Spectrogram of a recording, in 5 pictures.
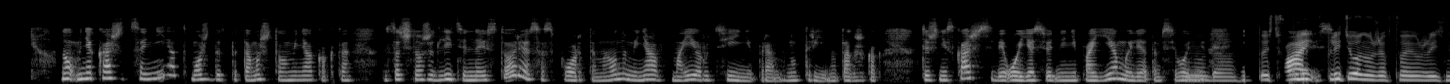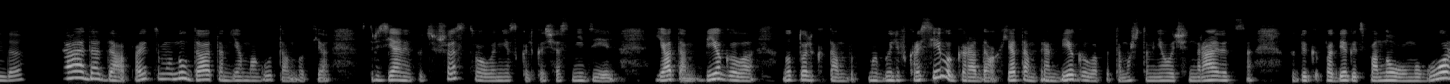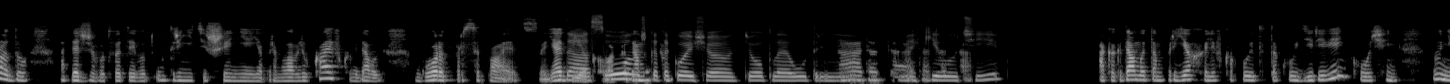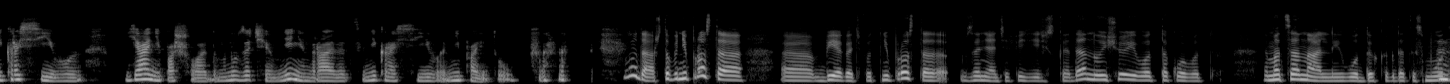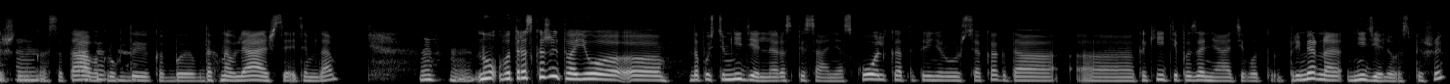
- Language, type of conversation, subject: Russian, podcast, Как находишь время для спорта при плотном графике?
- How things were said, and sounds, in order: chuckle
